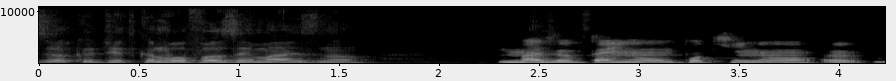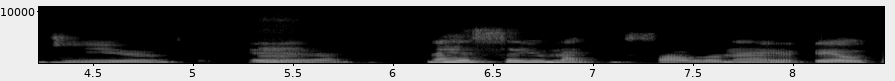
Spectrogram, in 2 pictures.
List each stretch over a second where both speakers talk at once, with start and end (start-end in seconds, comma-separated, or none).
none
